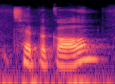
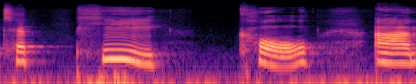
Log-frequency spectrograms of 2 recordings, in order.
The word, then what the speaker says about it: typical: so the word is typical and we have the schwa syllable in here so the mistake that I hear is most people say tip pea coal and that's incorrect because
